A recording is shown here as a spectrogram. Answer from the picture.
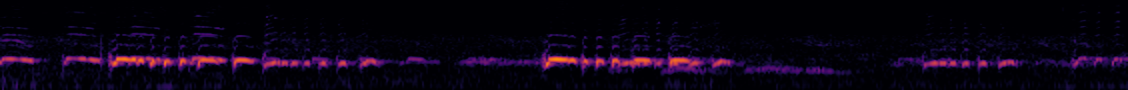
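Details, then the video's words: Zebra doves in a singing-prompt recording: rapid rolling phrases of staccato coos, two bursts overlapping, with a lower, drawn-out falling note after the second phrase, then a quieter closing run. "Pancingan ampuh atasi burung perkutut yang sulit Gacor"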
